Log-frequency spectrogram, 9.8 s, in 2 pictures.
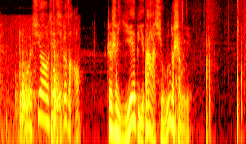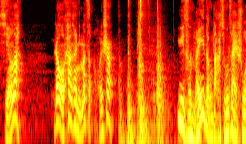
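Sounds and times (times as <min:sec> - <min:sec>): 
speech: 0:00.6 - 0:04.3, 0:04.9 - 0:05.4, 0:06.0 - 0:07.4, 0:08.5 - 0:09.8
bedroom door pulled open with rattling knocks: 0:07.3 - 0:08.5.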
